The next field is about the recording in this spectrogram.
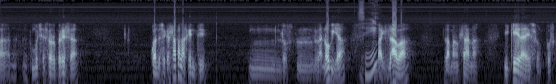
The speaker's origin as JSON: {"language": "Spanish", "town": "Velada", "region": "Castilla-La Mancha", "country": "Spain", "tie": "born or raised there", "said": "quiero mucho a mi pueblo"}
